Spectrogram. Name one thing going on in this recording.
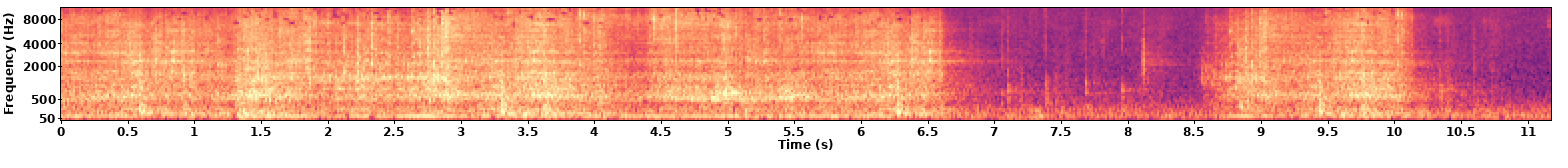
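A wooden crate scrapes slowly across a creaky wooden floor.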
